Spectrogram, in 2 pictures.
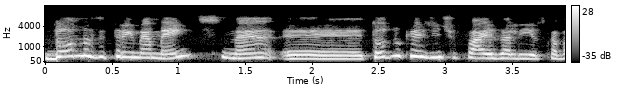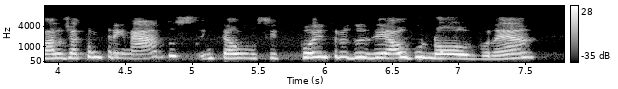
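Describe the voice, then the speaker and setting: High-pitched female speech full of lively intonation. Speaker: veterinarian presenting a workshop. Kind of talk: online training presentation. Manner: fast.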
